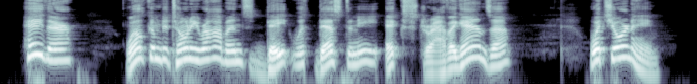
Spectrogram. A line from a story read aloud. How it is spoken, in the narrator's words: a voice on the other end chirped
